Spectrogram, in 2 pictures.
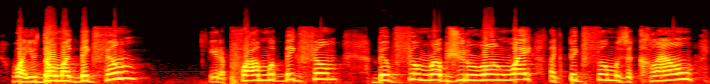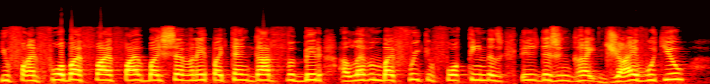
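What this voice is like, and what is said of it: Put-on New Jersey accent. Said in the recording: “Say this in a Jersey accent.”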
